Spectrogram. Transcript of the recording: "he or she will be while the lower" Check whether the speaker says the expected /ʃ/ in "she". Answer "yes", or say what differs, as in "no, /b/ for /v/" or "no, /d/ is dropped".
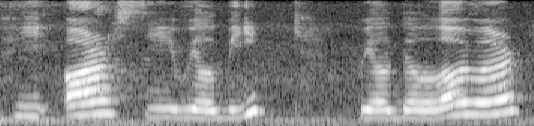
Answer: no, /s/ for /ʃ/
